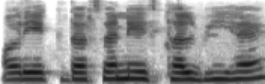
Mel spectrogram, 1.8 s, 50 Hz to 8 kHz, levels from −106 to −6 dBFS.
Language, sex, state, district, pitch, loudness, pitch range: Hindi, female, Chhattisgarh, Sarguja, 235 Hz, -20 LUFS, 235-250 Hz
